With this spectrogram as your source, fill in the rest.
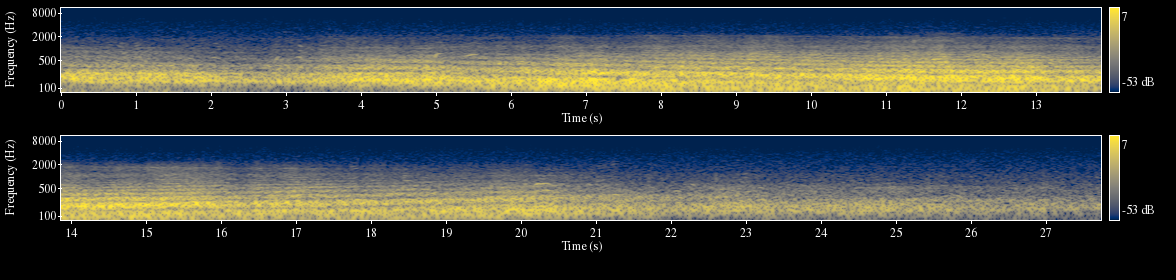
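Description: A four-engine jet transport plane roars low overhead and then fades into the distance.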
